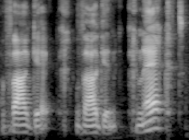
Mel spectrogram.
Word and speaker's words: Wagenknecht: She is, in fact, Sarah Wagenknecht. I have not been pronouncing the K. This is whereas, in fact, the K in her name should be pronounced.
